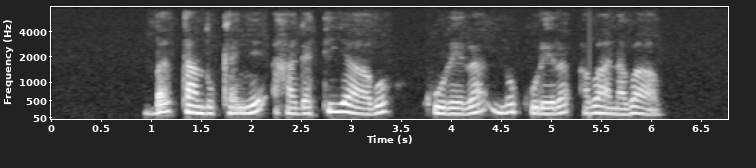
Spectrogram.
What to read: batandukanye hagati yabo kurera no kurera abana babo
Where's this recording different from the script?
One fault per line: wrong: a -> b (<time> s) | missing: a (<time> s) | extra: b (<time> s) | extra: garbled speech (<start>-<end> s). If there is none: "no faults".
no faults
